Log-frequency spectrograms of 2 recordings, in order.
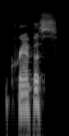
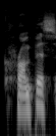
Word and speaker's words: Krampus: one uh because of krampus speaking of pronouncing names i had said like krumpus or something at some point someone made sure to point out that it's krampus which sounds awful to me thanks eyes wide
